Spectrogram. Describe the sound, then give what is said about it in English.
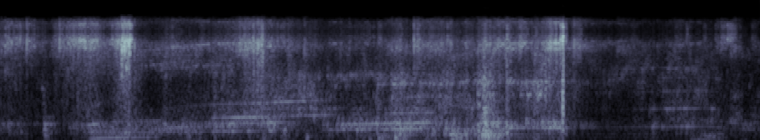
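A steady rumble of a car moving through traffic, with shifting engine hum and muffled road noise that swells and fades before quieting near the end. “Okay, and driving through traffic, I forgot completely where I'm going with this.”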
